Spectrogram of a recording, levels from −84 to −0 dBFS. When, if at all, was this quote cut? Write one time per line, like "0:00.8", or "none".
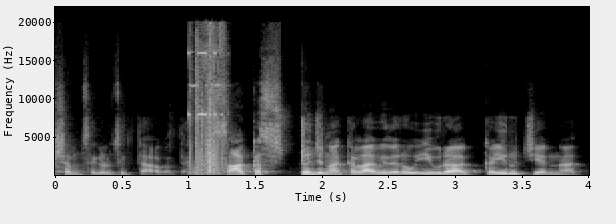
0:01.2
